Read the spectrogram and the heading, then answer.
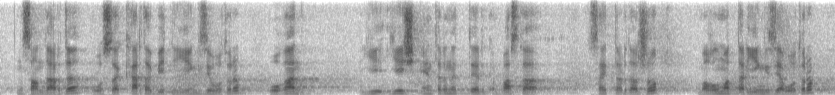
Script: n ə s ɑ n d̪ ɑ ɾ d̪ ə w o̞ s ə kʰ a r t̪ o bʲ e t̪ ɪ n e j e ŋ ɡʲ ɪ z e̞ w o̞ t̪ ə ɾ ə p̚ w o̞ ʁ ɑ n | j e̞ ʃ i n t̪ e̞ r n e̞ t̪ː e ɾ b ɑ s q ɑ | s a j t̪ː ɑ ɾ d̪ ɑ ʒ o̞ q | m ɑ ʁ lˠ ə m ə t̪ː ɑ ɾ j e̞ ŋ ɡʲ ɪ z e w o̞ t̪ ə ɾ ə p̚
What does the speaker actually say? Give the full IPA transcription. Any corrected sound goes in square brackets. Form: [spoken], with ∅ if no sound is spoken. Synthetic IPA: n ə s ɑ n d̪ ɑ ɾ d̪ ə w o̞ s ə kʰ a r t̪ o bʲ e t̪ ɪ n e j e ŋ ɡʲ ɪ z e̞ w o̞ t̪ ə ɾ ə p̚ w o̞ ʁ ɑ n | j e̞ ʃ i n t̪ e̞ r n e̞ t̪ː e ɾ b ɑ s q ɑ | s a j t̪ː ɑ ɾ d̪ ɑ ʒ o̞ q | m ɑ ʁ lˠ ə m [ɑ] t̪ː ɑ ɾ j e̞ ŋ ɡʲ ɪ z e w o̞ t̪ ə ɾ ə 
